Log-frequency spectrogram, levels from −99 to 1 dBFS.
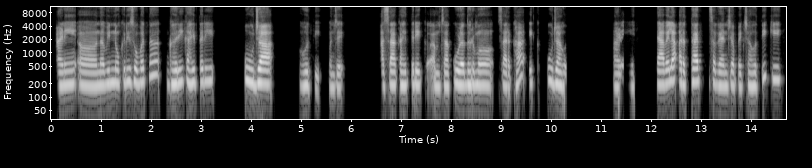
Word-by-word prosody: आणि 185 +2 +1
अ, - - -3 0.3
नवीन 190 +3 0
नोकरी 210 +1 -1
सोबत 215 0 0
ना, 300 +1 -1 0.3
घरी 200 +2 +1
काहीतरी 215 +1 -1 0.6
पूजा 210 -3 +7 0.7
होती 180 -4 -4 0.2
म्हणजे 165 -1 -5 0.8
असा 185 +1 +3
काहीतरी 185 0 0
एक 185 - -6
आमचा 175 0 -2
कुळधर्म 190 -1 +3 0.4
सारखा 180 +1 -1
एक 200 +1 -8 0.2
पूजा 205 -4 +1
होती. 175 -2 -3 1.0
आणि 170 +1 -7 0.4
त्यावेळेला 200 +4 +5
अर्थात 210 +3 +3 0.2
सगळ्यांची 185 -3 -1
अपेक्षा 175 0 -5
होती 175 +10 -3
की 250 -1 -2
190 Hz, 110 wpm, -22 LUFS, 180-210 Hz, 1.0 s, पूजा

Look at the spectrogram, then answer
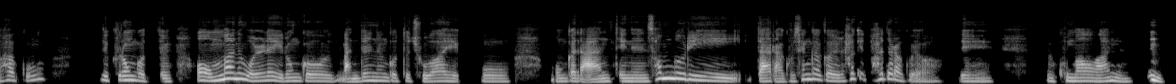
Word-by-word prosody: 하고 195 +5 -4 0.5
이제 195 -3 -1
그런 200 0 +3
것들 150 -4 -4 0.2
어 185 - +3
'엄마는 235 +10 +6
원래 180 0 +1
이런 155 0 -1
거 155 -2 -1
만드는 170 +5 0
것도 155 -2 -4
좋아했고 140 -1 -3 0.4
뭔가 145 +1 -2
나한테는 145 +2 +2
선물이다.'라고 185 - +2
생각을 200 -7 0
하기도 255 +8 -4
하더라고요. 190 - -3 0.2
네 145 0 -3 0.5
그 150 -2 -6
고마워하는 155 -2 0 0.2
음. 190 -7 +7
155 Hz, 290 characters per minute, -22 LUFS, 145-195 Hz, 0.5 s, 음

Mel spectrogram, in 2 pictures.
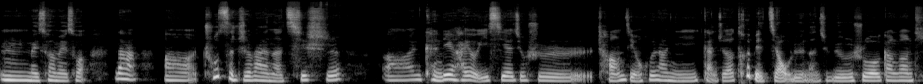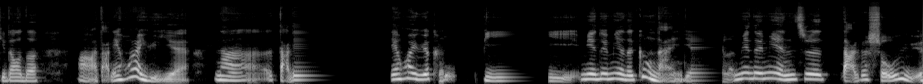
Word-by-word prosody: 嗯， 200 -2 +5
没 175 -1 +4
错 175 +3 0
没 170 -1 0
错。 175 +1 -4 0.2
那， 245 -4 +1 0.2
嗯， 190 -2 -2
除 345 - +2
此 330 -11 +4
之 195 -1 +1
外 190 -2 +1
呢， 155 -3 -2
其 205 +5 +1
实， 205 +1 -2 0.4
嗯， 200 +2 -4
肯 200 -4 +1
定 225 0 +7
还 200 -1 0
有 185 -4 +2
一 155 +3 -1
些 185 +2 +3
就 190 0 -2
是 170 -4 -4
场 165 +4 -1
景 160 -7 -1
会 205 +5 0
让 190 -3 0
你 155 0 -4
感 - - -5
觉 165 - -4
到 170 - -1
特 405 - +1
别 - - +4
焦 - - +1
虑 155 - -2
呢。 - - -6
就 175 +3 -8
比 165 - -2
如 160 +1 0
说 175 -1 +3
刚 180 0 -2
刚 175 0 0
提 175 - -6
到 170 0 0
的， 160 -1 0 0.4
嗯， 190 - -3
打 - - -5
电 205 +5 +3
话 345 +10 +2
语 205 -9 +5
言， 75 -4 -2 0.2
那 195 -1 -1
打 - - -2
电 205 0 -1 0.7
电 235 +2 +3
话 275 0 +2
语 235 - +4
言 235 - +5
可 - - -8
能 - - -5 0.3
比 165 -3 -4 0.2
比 155 +4 -5
面 240 0 +6
对 250 +1 +4
面 250 -3 +4
的 205 - +5
更 280 -3 +5
难 190 - -1
一 - - -6
点 180 0 -8
了。 235 - -10
面 260 +4 +1
对 265 0 +3
面 250 -5 +3
就 245 +1 +1
是 230 - +6 0.2
打 - - +1
个 215 - -1
手 200 +1 +2
语， 220 -10 +2
195 Hz, 260 characters per minute, -20 LUFS, 170-220 Hz, 0.7 s, 定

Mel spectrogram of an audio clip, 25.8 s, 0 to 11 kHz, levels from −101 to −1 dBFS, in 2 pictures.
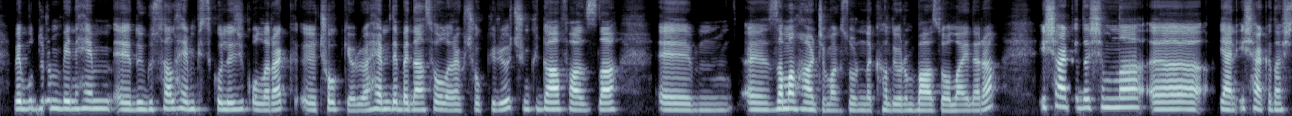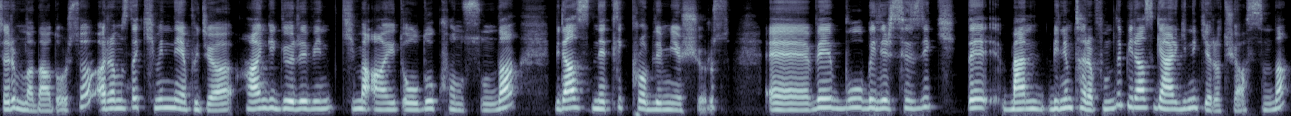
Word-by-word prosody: ve 215 -1 +3
bu 220 -1 -6
durum 225 0 -3
beni 220 0 +2
hem, 225 -1 -2
eee, 195 0 -1
duygusal 205 +2 -1
hem 210 -2 -2
psikolojik 205 0 -3
olarak, 190 +2 0
ııı, 185 - -3
çok 205 +1 -3
yoruyor 175 +1 -3
hem 210 +1 0
de 210 - 0
bedensel 190 +1 +1
olarak 180 -1 -3
çok 185 0 -10
yoruyor 195 +5 -2
çünkü 210 -3 -9
daha 200 -1 +8
fazla 190 0 +3 0.4
emm, 180 -1 -2 0.2
eee, 195 -1 0
zaman 215 +3 +5
harcamak 185 -5 -1
zorunda 175 0 -7
kalıyorum 175 -1 -6
bazı 175 0 +2
olaylara. 170 - -1 0.4
İş 265 +2 +1
arkadaşımla, 260 0 +3
ııı, 205 0 +4 0.2
yani, 190 -3 +3
iş 230 0 -3
arkadaşlarımla 200 -1 -1
daha 165 0 0
doğrusu 270 - -6
aramızda 230 +3 0
kimin 250 -1 -3
ne 235 - 0
yapacağı, 190 -3 -1
hangi 220 +2 +3
görevin 220 +2 0
kime 220 -5 -2
ait 195 0 -1
olduğu 195 +3 -1
konusunda 185 - 0 0.4
biraz 245 +3 +5
netlik 225 +3 -3
problemi 195 -3 -1
yaşıyoruz, 180 -1 -8 0.4
eee, 185 -1 +3
ve 250 -3 +2
bu 245 0 -2
belirsizlik 235 +3 -3
de 240 0 +4 0.2
ben 205 +1 +4
benim 235 +3 +1
tarafımda 220 - -3
biraz 255 -2 +2
gerginlik 220 +2 +2
yaratıyor 160 -3 -6
aslında. 190 +5 -5
205 Hz, 150 wpm, -23 LUFS, 185-230 Hz, 0.4 s, daha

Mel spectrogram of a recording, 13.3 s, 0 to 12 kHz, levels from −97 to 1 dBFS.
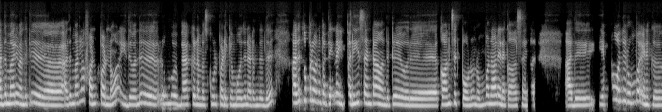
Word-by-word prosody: அது 245 +2 +3
மாரி 265 +2 +3
வந்துட்டு 240 +5 -2 0.6
அது 235 - -1
மாரிலாம் 340 +7 -3
ஃபன் 260 -1 +1
பண்ணோம். 245 +4 +1 0.2
இது 225 +1 -1
வந்து 240 +5 -1 0.4
ரொம்ப 255 +1 -1 0.2
பேக்கு, 230 +2 0
நம்ம 220 -1 0
ஸ்கூல் 240 +1 -5
படிக்கும்போது 215 -1 -1
நடந்தது. 205 0 -2 0.5
அதுக்கப்புறம் 345 +4 +1
வந்து 300 -2 -4
பார்த்தீங்கன்னா, 265 +1 0
இப்ப 255 +2 -2
ரீசென்ண்டா 270 -1 +2
வந்துட்டு 220 +2 0 0.2
ஒரு 210 -1 +2 0.6
கான்செர்ட் 255 +4 0
போகணுன்னு 215 +1 0
ரொம்ப 220 +5 -2
நாள் 255 0 +4
எனக்கு 210 -1 -1
ஆசைங்க. 200 0 -5 0.7
அது 205 +1 +1 0.5
எப்போ 240 +11 -11
வந்து 345 0 -1
ரொம்ப 290 +2 -4
எனக்கு 230 -2 0
240 Hz, 150 wpm, -21 LUFS, 215-270 Hz, 0.7 s, நாள்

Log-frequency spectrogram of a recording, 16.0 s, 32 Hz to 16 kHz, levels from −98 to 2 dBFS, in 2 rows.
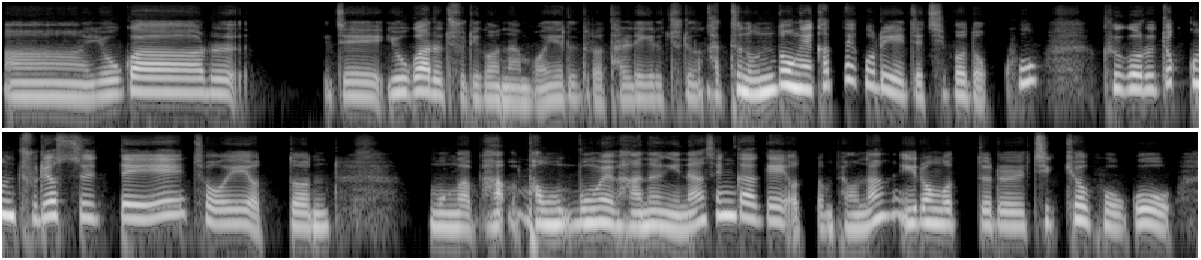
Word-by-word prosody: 아 150 -1 -2
요가를 185 +1 +1 0.6
이제 155 -2 -5
요가를 185 -1 +3
줄이거나 130 -5 -6
뭐 115 +1 -6
예를 135 0 -7
들어 150 - -10
달리기를 135 +1 -8
줄이거나 140 +3 -10
같은 190 +3 +2
운동의 220 +5 +8
카테고리에 265 - -2
이제 150 -2 -6
집어넣고 165 - -4 0.4
그거를 220 -2 +1
쪼끔 290 -2 +4
줄였을 245 0 -1
때에 230 +5 +1
저의 175 -4 -2
어떤 150 -3 -3 0.7
뭔가 145 -2 0
반 150 +3 -3 0.2
반 170 - +2 0.2
몸의 180 +1 +4
반응이나 155 +1 +1
생각의 225 -7 +2
어떤 140 0 -8
변화 145 - -1
이런 185 -5 +2
것들을 160 -2 -3
지켜보고 170 -3 -1
175 Hz, 310 characters per minute, -25 LUFS, 150-215 Hz, 0.7 s, 운동의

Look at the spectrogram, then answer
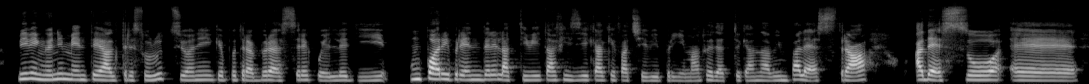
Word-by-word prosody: mi 250 0 +1
vengono 240 -3 +2
in 250 - +2
mente 215 -1 -1
altre 195 0 +1
soluzioni 210 0 -4
che 205 -1 -5
potrebbero 200 -1 -1
essere 200 +3 -4
quelle 190 0 -4
di 185 +1 -9 0.2
un 245 0 +4
po' 260 +1 +10
riprendere 220 -2 +2
l'attività 200 -1 -1
fisica 200 -1 -3
che 200 0 -9
facevi 180 -2 -6
prima. 175 -1 -9
Tu 180 - -16
hai 200 - -3
detto 180 +1 -6
che 185 - -10
andavi 180 0 -5
in 195 - -4
palestra: 195 0 +4 0.5
adesso, 210 -1 +4
ehm, 185 -2 0
200 Hz, 155 wpm, -22 LUFS, 185-210 Hz, 0.5 s, po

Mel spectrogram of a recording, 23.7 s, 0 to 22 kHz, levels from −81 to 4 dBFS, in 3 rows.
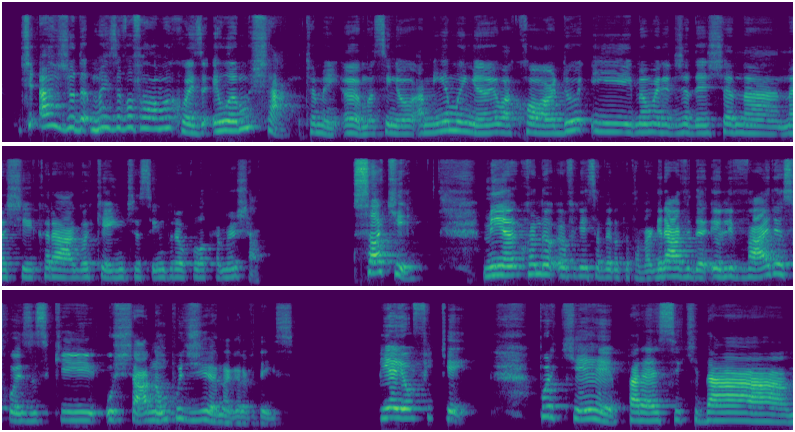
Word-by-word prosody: Te 380 - -3
ajuda, 315 -5 +2
mas 290 +3 -4
eu 310 - -6
vou 320 +2 -5
falar 300 -2 -3
uma 290 +2 -4
coisa, 200 -9 -3
eu 230 +2 0
amo 245 +6 +1
chá 345 +8 -2
também, 190 -7 -9
amo 185 -2 -2
assim 185 +2 -6
eu 170 0 -4
a 190 - -4
minha 205 +6 -5
manhã 215 -7 -2
eu 195 +1 -3
acordo 185 +4 -2
e 210 -3 -6
meu 200 +1 -4
marido 195 -3 -5
já 195 +1 -7
deixa 185 +1 -6
na 175 -3 -3
na 180 +3 -5
xícara 185 +1 -4
a 175 - +4
água 175 +1 -3
quente, 180 0 -6
assim, 180 0 -7
para 185 +1 -10
eu 180 - -6
colocar 180 -1 -12
meu 180 +2 -7
chá. 205 - -11 0.9
Só 275 0 +10
que, 415 +10 -3 0.6
minha 225 +2 +7
quando 255 0 -4
eu 250 - 0
eu 210 - -5
fiquei 205 0 -7
sabendo 190 -3 -7
que 180 - -17
eu - - -15
estava 165 -1 -7
grávida, 195 0 +4
eu 195 - 0
li 195 +2 -4
várias 200 +7 +2
coisas 190 -4 -3
que 200 - -2
o 425 - -2
chá 425 - +1
não 195 0 -3
podia 220 -2 -4
na - - -3
gravidez. 415 -3 -11 0.9
E 255 - +5
aí 260 -1 +9
eu 245 0 +4
fiquei 400 - -6 0.7
porque 295 - -2
parece 195 +1 +3
que 210 0 -14
dá, 195 -4 +6
200 Hz, 170 wpm, -25 LUFS, 185-250 Hz, 0.9 s, Só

